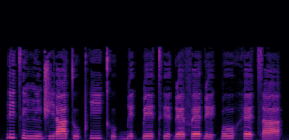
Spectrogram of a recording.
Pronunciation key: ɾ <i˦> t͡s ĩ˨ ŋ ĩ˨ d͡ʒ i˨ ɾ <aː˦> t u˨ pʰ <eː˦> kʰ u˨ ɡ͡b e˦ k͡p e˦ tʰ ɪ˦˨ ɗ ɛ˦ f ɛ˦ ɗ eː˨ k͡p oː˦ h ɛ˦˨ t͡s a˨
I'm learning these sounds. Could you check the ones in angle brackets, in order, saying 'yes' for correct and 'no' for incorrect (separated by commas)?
yes, yes, no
